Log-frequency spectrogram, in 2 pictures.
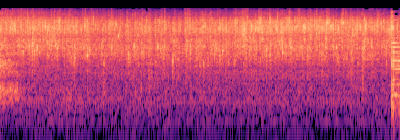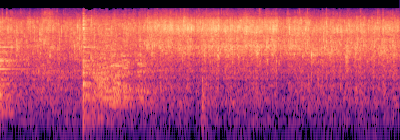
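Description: Andouille sausage sizzling in butter and rendered fat in a hot frying pan, a steady hiss, with two short sharp clicks about four and five seconds in.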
